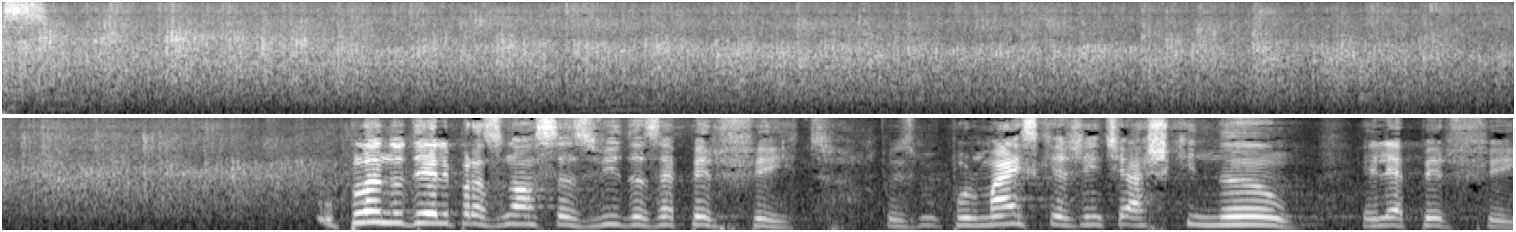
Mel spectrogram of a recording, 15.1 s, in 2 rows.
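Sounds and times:
church congregation clapping during a service: 0.0 - 10.9
speech: 9.2 - 15.1.

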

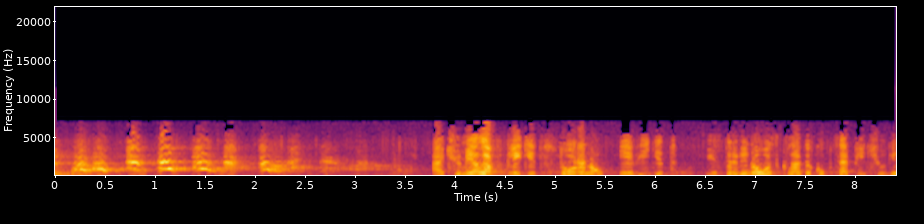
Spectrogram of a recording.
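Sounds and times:
dog barking and whimpering: 0.2 - 3.6
speech: 4.0 - 8.4.

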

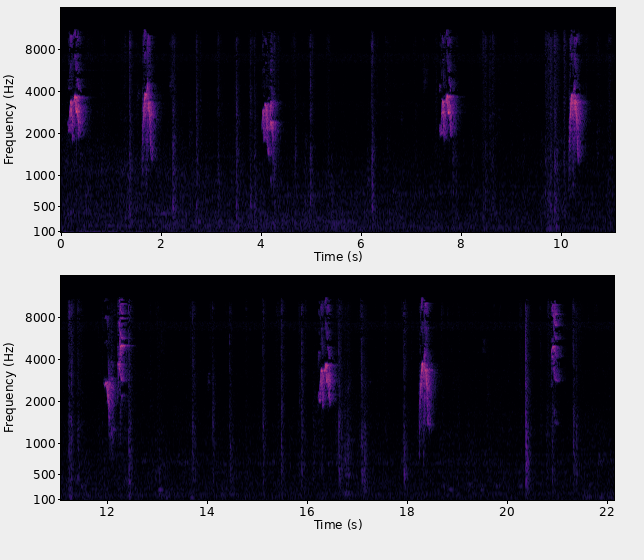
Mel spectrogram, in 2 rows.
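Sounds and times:
red-cowled cardinal giving buzzy chirps: 0.0 - 4.8, 6.6 - 12.8, 16.1 - 16.8, 17.9 - 20.0, 20.7 - 22.1.

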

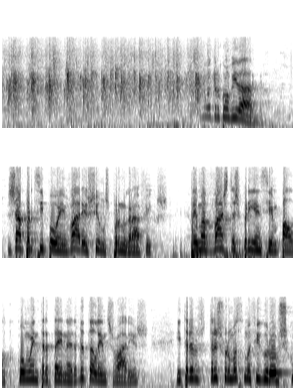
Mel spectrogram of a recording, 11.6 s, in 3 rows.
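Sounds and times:
audience applause: 0.0 - 2.9
speech: 2.7 - 11.6.

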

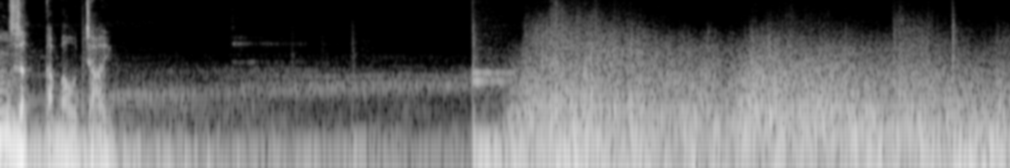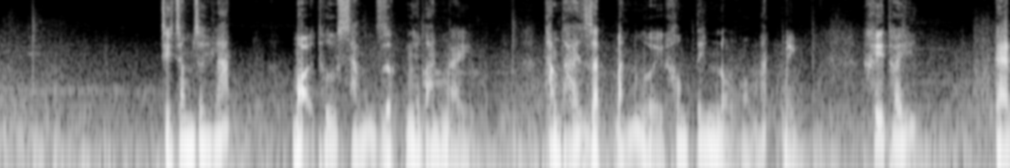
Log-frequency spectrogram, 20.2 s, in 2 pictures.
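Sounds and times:
thunder rumbling: 0.0 - 20.1
speech: 0.1 - 1.2, 11.8 - 15.0, 15.6 - 19.4
lightning strike: 4.7 - 20.1.

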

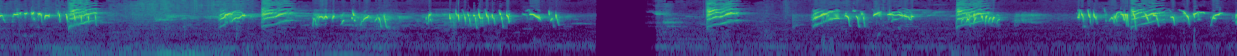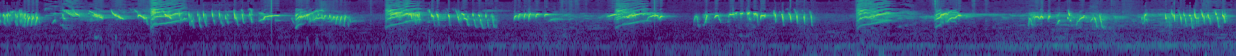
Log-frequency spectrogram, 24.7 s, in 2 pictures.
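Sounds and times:
canary in full song with rapid trills and twittering: 0.0 - 24.7.

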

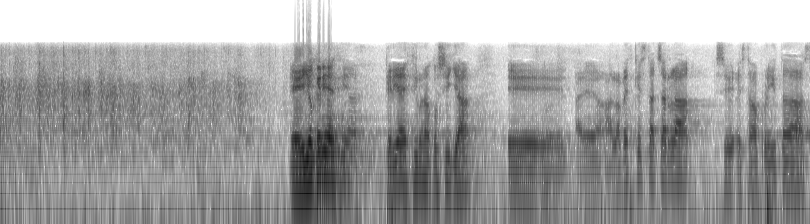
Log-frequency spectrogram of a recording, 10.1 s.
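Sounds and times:
audience applause at a talk during a hacklab event: 0.0 - 3.4
speech: 3.6 - 10.1.

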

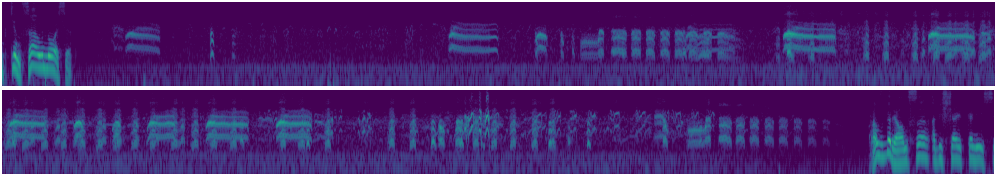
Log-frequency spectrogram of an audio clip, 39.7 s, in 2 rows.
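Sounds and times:
speech: 0.0 - 1.5, 37.3 - 39.7
crows cawing: 2.2 - 3.2, 8.8 - 36.7.

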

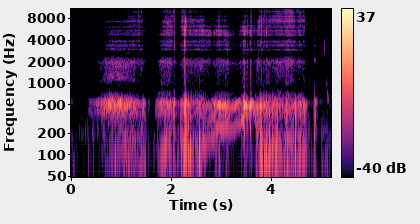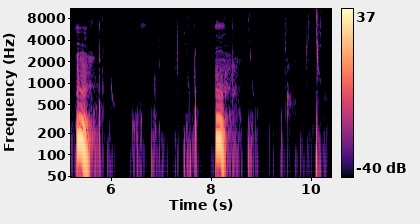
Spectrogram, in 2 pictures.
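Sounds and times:
slurping wine while tasting: 0.4 - 6.0, 6.6 - 8.9.

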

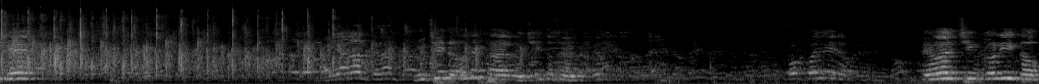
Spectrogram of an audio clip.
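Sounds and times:
audience clapping after raffle tickets sold: 0.0 - 6.1
speech: 4.2 - 6.2, 9.6 - 10.3.

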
